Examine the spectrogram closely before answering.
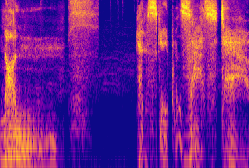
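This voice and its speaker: The speaker uses a put-on character voice with a growl in it. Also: man, fairly low pitch for a man. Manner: sinister.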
